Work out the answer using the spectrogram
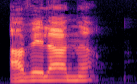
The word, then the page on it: avelana: avelano; Provençal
